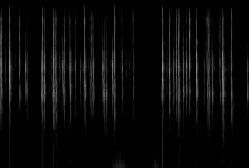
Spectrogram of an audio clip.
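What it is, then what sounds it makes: Mechanical keyboard with plastic keycaps. Fingertips type on a backlit mechanical keyboard with a white case and red and grey plastic keycaps. About two dozen sharp, bright plastic clacks come in quick irregular bursts, with a brief pause midway. Each keystroke is dry and stops instantly, with no low thump.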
